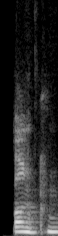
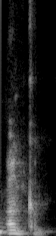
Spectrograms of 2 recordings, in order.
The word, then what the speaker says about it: Buncombe: I know I'm pronouncing it right. Buncombe. Buncombe.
